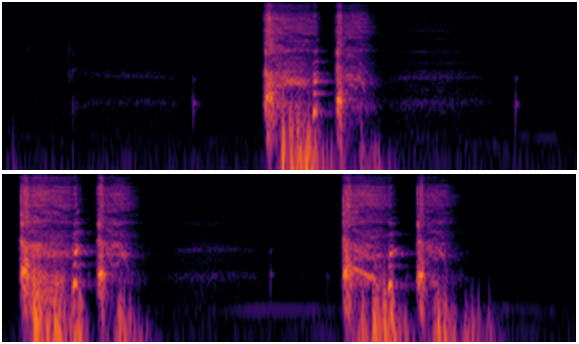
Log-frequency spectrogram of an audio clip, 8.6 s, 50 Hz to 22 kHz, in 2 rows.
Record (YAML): three_cough_length: 8.6 s
three_cough_amplitude: 23725
three_cough_signal_mean_std_ratio: 0.34
survey_phase: beta (2021-08-13 to 2022-03-07)
age: 45-64
gender: Female
wearing_mask: 'No'
symptom_cough_any: true
symptom_runny_or_blocked_nose: true
symptom_shortness_of_breath: true
symptom_sore_throat: true
symptom_abdominal_pain: true
symptom_fatigue: true
symptom_headache: true
symptom_change_to_sense_of_smell_or_taste: true
symptom_other: true
symptom_onset: 4 days
smoker_status: Ex-smoker
respiratory_condition_asthma: false
respiratory_condition_other: false
recruitment_source: Test and Trace
submission_delay: 2 days
covid_test_result: Positive
covid_test_method: RT-qPCR
covid_ct_value: 18.3
covid_ct_gene: ORF1ab gene
covid_ct_mean: 18.8
covid_viral_load: 680000 copies/ml
covid_viral_load_category: Low viral load (10K-1M copies/ml)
